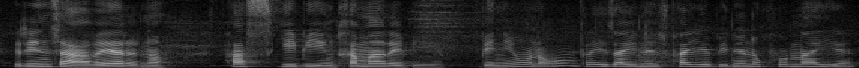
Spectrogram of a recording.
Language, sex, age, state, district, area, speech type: Bodo, female, 30-45, Assam, Udalguri, urban, spontaneous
